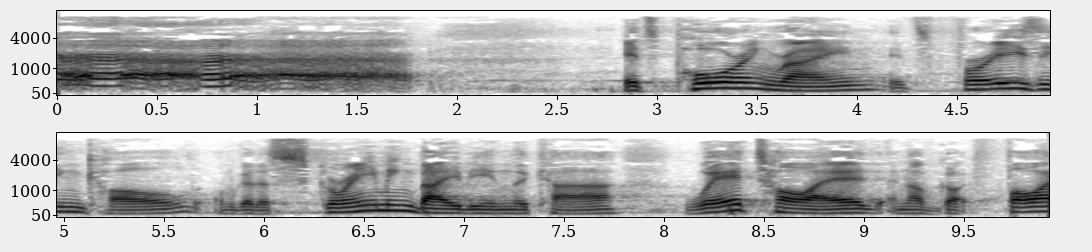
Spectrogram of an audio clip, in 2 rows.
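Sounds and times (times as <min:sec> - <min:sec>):
person imitating windscreen wiper metal squealing on glass: 0:00.0 - 0:01.9
speech: 0:02.8 - 0:09.9.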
